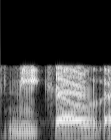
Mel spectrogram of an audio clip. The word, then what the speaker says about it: Niko: Okay, it's like I said, my name is Nico. That's spelled N-I-K-O. And the Bank of Cardiff is spelled C-A-R-D-I-F-F, as in Frank.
